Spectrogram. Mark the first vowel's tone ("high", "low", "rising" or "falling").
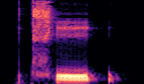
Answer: low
